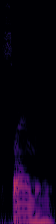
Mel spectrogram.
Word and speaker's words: Seiler: The auction benefited the Stephen Seiler, which is spelled Siller, Tunnel to Towers Foundation,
